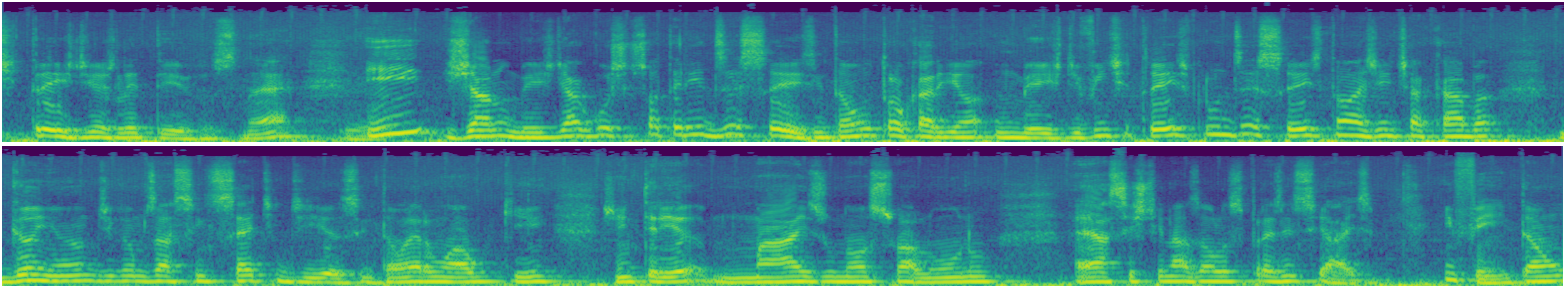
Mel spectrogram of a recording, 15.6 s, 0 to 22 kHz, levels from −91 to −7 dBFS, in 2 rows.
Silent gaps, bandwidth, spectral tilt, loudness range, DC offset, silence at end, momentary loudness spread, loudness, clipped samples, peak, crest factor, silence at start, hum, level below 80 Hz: none; 18 kHz; -5 dB/octave; 1 LU; under 0.1%; 0 s; 5 LU; -18 LUFS; under 0.1%; -4 dBFS; 14 dB; 0 s; none; -28 dBFS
